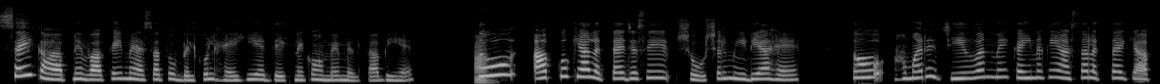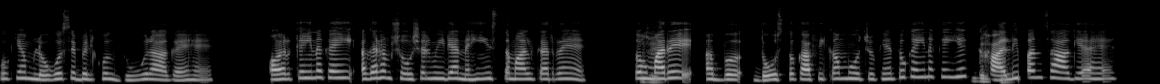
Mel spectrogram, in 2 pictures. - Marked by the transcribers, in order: none
- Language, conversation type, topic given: Hindi, podcast, सोशल मीडिया की अनंत फीड से आप कैसे बचते हैं?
